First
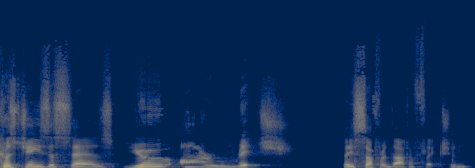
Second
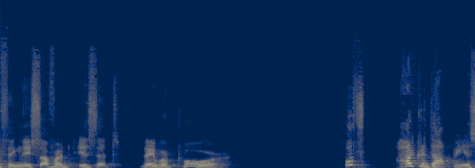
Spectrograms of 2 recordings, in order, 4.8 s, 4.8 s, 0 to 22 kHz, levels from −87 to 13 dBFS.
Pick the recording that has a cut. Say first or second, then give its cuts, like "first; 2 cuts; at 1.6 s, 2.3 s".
first; 1 cut; at 3.2 s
